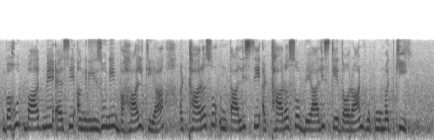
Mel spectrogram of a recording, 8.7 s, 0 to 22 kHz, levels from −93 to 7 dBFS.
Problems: none marked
